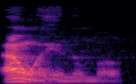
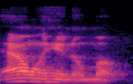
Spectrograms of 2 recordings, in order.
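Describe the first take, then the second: First: "I don't wanna hear no more" repeated lower and softer, fading out; a weary second refusal, fading; quieter, trailing off. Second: Said in the usual way. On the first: Retold or imitated. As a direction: let the repeat sink and fade.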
